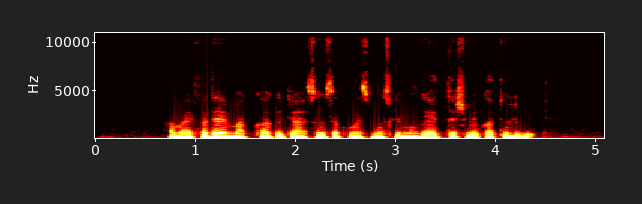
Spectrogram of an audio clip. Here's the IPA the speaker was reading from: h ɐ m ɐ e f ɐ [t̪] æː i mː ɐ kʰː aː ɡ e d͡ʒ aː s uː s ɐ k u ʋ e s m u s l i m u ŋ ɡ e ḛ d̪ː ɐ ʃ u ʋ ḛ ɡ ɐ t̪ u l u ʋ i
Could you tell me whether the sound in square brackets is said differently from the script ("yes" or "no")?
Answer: yes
